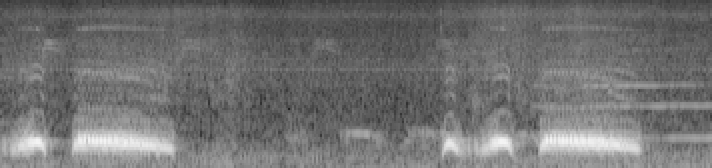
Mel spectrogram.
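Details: Spotted dove, kept as a frequently calling bird, giving its loud, deep call meant to provoke rivals: two short hooting notes followed by a long drawn-out coo, repeated twice in a quiet setting.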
